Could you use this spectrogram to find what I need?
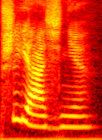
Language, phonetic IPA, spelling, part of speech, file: Polish, [pʃɨˈjäʑɲɛ], przyjaźnie, adverb / noun, Pl-przyjaźnie.ogg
